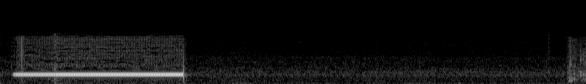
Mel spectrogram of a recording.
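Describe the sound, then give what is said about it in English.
A telephone dial tone sounds while a call is placed from a radio studio: a steady, single-pitched hum for about two seconds that cuts off abruptly into faint line hiss, with a short burst of noise at the very end. “We're going to try to call him. I'm not sure if he's at his house or at his cell phone, so let's go out onto the dial 9 there.”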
